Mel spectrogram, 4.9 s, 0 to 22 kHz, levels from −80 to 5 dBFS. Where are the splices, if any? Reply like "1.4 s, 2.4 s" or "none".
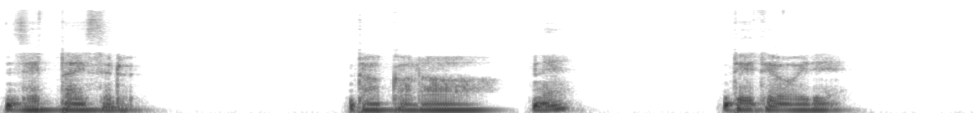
2.6 s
